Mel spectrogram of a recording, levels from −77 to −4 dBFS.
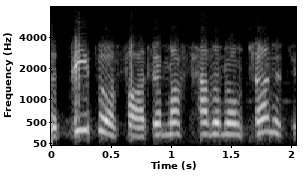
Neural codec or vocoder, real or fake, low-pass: none; real; 7.2 kHz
